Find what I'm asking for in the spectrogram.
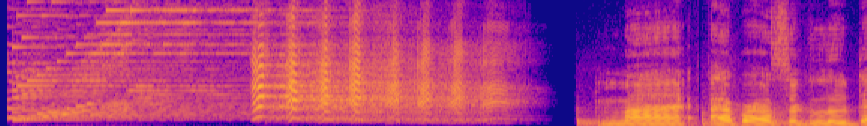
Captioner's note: witch cackling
